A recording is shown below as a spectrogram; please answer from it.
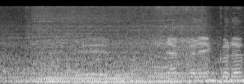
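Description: Street traffic: a motor vehicle's engine running close by. It grows louder a moment in and holds over a steady low engine hum, with voices in the background.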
